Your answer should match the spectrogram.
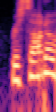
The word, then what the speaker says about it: risotto: Risotto is a creamy Italian rice dish cooked with broth. The pronunciation is risotto.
